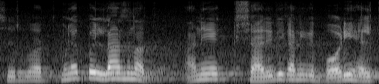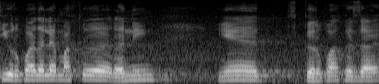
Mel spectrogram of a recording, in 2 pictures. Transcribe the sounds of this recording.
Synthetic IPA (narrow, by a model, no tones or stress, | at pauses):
suɾuʋat̪m̤əlepəjlãd͡znat̪ | añiekɕaɾiɾiːkanibɔɽiːɦɛlt̪iːuɾupat̪aljamakʰəɾəniŋɡ | jẽ | ɡəɾpakʰd͡zaj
